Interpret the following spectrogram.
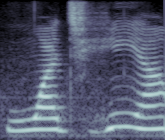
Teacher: वाव हुर्फ़ शफ़वी है, होंठों से अदा होगा। होंठों का तंग सा दायरा बनाएंगे, होंठों को गोल करेंगे और पीछे की तरफ मुंह को खोल देंगे।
